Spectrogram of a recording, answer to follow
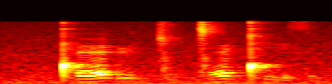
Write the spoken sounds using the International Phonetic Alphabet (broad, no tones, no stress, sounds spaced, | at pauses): ǃʰ ɛː ʔ yː d ɡ͡ǀ yː ɡ͡ǀ ɛː ǃʰ iː s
